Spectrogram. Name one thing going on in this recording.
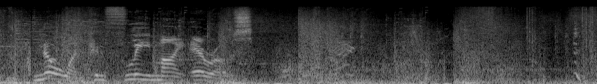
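Magic blasts burst with loud whooshes.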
